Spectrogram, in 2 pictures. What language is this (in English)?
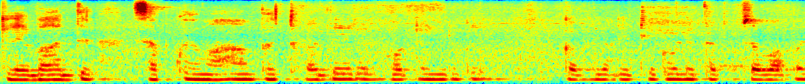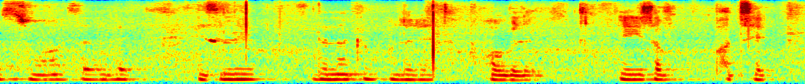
Maithili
